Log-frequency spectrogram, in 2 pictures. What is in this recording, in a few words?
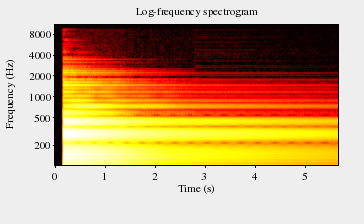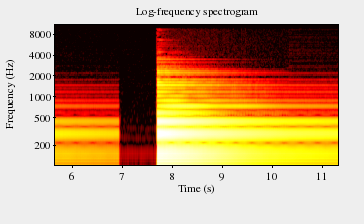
Tuning note D; 10 Rock & Blues Solos; De Haske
